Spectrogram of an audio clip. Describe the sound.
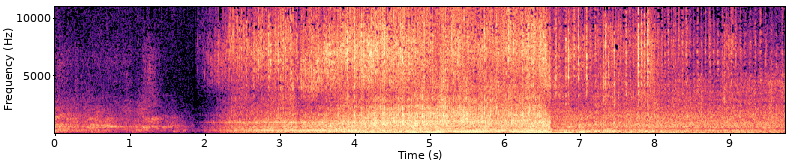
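A North Star propeller aircraft arriving from Montreal at an airport gate on the tarmac gives a loud droning roar that swells in after a quiet start, then holds steady and eases slightly near the end.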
